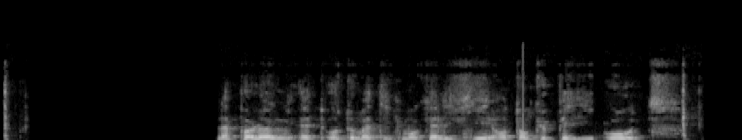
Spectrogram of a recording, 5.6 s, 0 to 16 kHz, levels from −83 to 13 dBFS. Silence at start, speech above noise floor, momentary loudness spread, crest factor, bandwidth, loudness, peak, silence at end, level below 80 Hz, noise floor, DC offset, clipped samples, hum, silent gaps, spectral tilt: 0.05 s; over 71 dB; 15 LU; 18 dB; 9.4 kHz; -20 LUFS; -2 dBFS; 0.4 s; -58 dBFS; under -90 dBFS; under 0.1%; under 0.1%; none; 0.55-0.62 s, 0.72-0.90 s, 1.00-1.05 s, 1.35-1.62 s; -7 dB/octave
